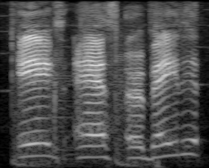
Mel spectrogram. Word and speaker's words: exacerbated: It's pronounced eggs assurbated.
